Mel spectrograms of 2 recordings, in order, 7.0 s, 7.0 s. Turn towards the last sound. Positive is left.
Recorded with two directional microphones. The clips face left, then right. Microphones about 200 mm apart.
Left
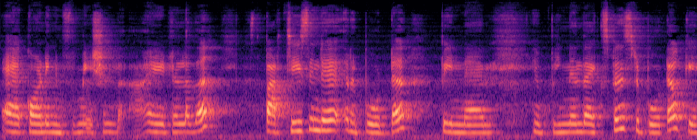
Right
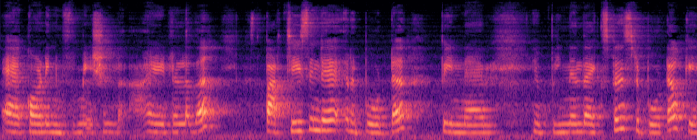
turn(degrees=35)  # may be behind; listen again after turning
